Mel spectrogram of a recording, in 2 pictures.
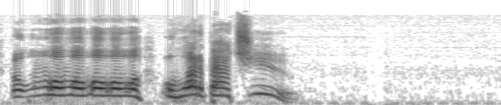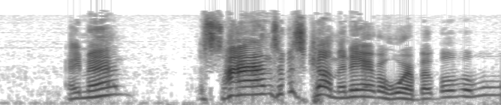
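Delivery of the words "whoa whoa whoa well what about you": ordinary talk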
